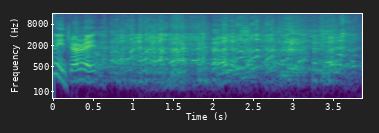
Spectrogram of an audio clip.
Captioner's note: laughter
